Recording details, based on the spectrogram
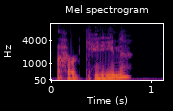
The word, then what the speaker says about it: Cracagne: The name of the boat is called Carcane. C-R-A-C-A-G-N-E, which I think actually, as it turns out, rhymes with migraine because this boat's been kind of a headache for us.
